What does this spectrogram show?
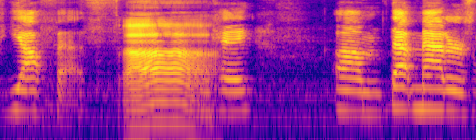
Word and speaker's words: Japheth: okay okay so noah sons again were shem ham and jfess and actually i've been pronouncing japheth wrong because the j is a y so it's yafes ah okay um that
